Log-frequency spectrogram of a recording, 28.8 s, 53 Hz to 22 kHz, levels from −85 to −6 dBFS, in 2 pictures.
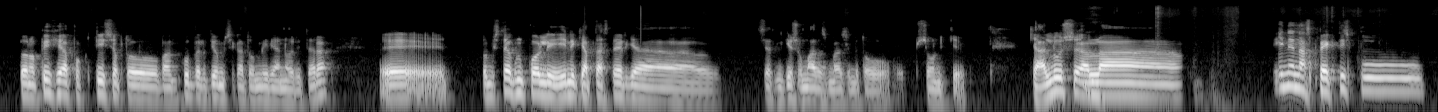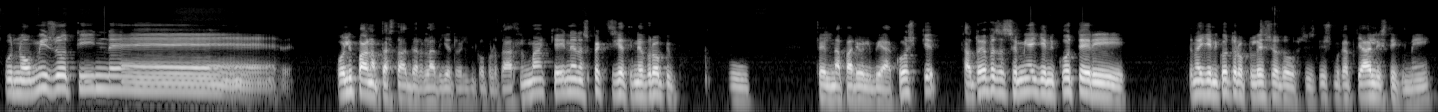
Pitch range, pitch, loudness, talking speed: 100-145 Hz, 120 Hz, -22 LUFS, 165 wpm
